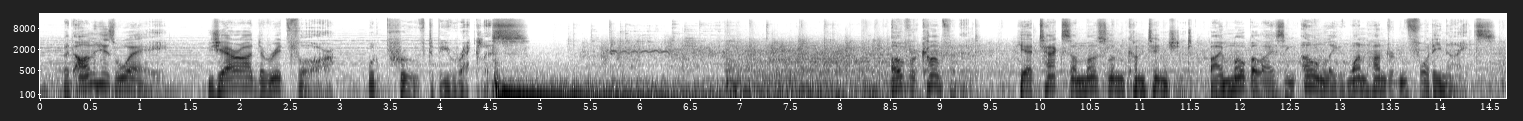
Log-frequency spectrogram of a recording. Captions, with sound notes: But on his way, Gérard de Ridefort will prove to be reckless. (Horses neighing) Over-confident, he attacks a Muslim contingent by mobilizing only 140 knights.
